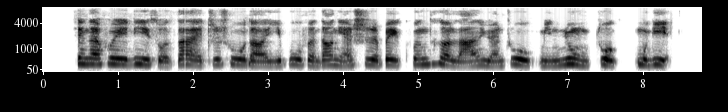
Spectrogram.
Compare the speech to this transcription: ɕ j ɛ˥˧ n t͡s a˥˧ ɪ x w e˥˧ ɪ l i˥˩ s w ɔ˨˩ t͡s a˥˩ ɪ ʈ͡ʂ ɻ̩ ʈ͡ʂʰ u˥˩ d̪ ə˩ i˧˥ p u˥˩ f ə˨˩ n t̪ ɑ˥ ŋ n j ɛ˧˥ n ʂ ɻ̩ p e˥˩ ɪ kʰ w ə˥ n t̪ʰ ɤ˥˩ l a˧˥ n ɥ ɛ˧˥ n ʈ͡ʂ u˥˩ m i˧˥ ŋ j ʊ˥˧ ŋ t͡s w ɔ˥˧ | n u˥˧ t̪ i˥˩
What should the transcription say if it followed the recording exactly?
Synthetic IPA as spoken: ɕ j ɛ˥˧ n t͡s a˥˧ ɪ x w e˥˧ ɪ l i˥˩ s w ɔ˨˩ t͡s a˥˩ ɪ ʈ͡ʂ ɻ̩ ʈ͡ʂʰ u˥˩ d̪ ə˩ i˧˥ p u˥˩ f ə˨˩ n t̪ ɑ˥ ŋ n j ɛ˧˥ n ʂ ɻ̩ p e˥˩ ɪ kʰ w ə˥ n t̪ʰ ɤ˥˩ l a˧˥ n ɥ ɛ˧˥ n ʈ͡ʂ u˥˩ m i˧˥ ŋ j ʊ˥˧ ŋ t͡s w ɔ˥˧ | m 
